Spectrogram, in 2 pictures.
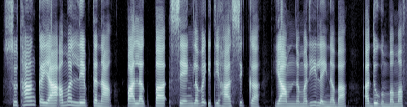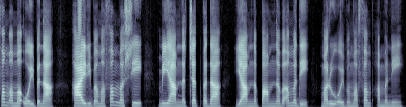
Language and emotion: Manipuri, neutral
